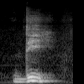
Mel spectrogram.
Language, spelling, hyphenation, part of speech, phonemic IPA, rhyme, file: Dutch, die, die, determiner / pronoun, /di/, -i, Nl-die.ogg
- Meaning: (determiner) 1. that; referring to a thing or a person further away 2. those; referring to things or people further away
